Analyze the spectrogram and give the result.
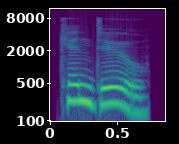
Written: can-do

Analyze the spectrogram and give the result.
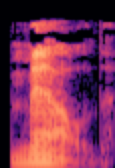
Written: meld

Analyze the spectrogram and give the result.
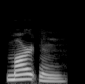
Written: martan

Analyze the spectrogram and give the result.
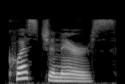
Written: questionnaire's

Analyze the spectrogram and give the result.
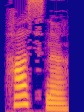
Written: hasna

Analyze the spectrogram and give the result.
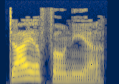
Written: diaphonia

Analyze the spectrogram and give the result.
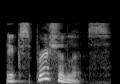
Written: expressionless

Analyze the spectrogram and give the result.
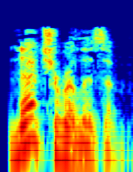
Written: naturalism

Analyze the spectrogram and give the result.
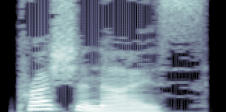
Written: prussianize

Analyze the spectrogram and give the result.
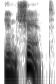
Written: enchant

